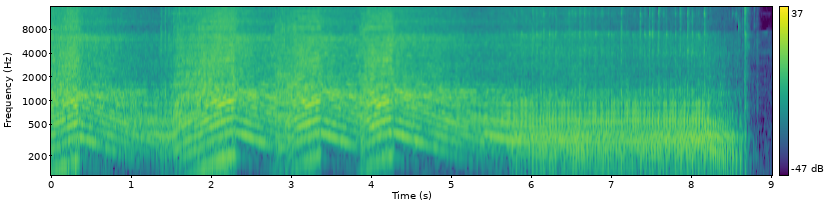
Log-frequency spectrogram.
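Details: Tanaka ECS-4000 chainsaw that would not start, after carburetor cleaning and new diaphragm; revs up and drops back cleanly about four times, settles to smooth idle, then shuts off; normal running.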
